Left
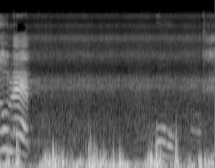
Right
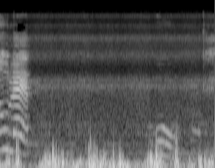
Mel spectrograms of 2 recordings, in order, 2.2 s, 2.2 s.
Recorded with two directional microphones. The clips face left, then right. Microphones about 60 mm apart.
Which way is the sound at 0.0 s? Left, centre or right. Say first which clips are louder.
Left 1 dB; centre.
